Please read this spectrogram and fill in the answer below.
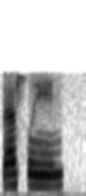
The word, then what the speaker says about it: Aisling: A-I-S-L-I-N-G. It sounds like, or it looks like Aisling, but it's pronounced Ashling, and my last name is a little bit easier, Peartree, like a tree that grows pears, P-E-A-R-T-R-E-E.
